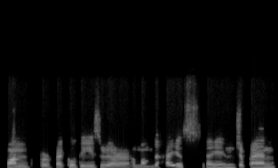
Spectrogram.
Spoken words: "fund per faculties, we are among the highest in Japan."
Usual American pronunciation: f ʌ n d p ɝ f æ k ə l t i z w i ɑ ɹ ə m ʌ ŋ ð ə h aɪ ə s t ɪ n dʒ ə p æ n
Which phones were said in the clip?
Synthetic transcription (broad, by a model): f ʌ n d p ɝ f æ k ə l t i s w i ɑ ɹ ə m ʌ ŋ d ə h aɪ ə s ɪ n dʒ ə p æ n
